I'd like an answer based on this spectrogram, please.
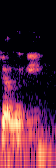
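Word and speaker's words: Tsalagi: It's Cherokee. It's just how you say it in Cherokee, Jalagee.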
